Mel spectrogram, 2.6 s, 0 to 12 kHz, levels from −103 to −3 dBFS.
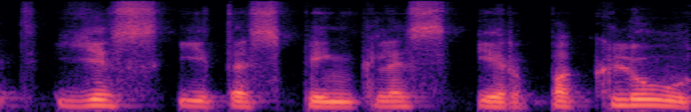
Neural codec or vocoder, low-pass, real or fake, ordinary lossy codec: vocoder, 48 kHz, 128 mel bands, Vocos; 10.8 kHz; fake; Opus, 16 kbps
